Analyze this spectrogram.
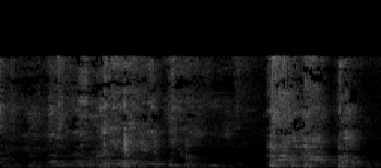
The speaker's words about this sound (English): I don't blame you for coughing, guy.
